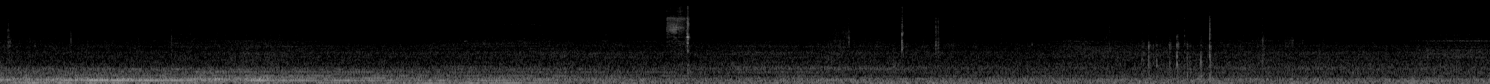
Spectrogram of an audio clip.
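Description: Low hum inside a parked car's cabin, fading over the first several seconds. A single click comes about seven seconds in, and a few faint ticks follow near the end.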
